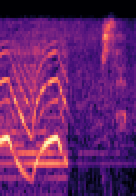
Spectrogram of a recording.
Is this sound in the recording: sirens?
yes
